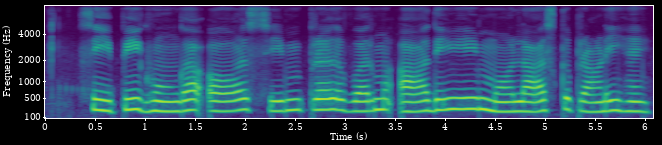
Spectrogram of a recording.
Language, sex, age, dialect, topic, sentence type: Hindi, female, 18-24, Awadhi Bundeli, agriculture, statement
